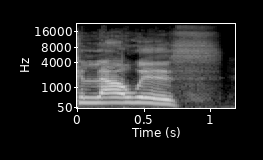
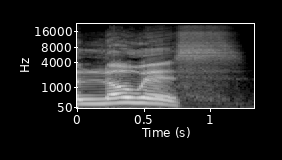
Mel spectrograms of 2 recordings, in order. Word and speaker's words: Lois: me is oh like lais um no Louis lais lais lais what's it lais Griffin in it that that the mum in it lo oh Lois Lois that's how you say it I say Lois right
